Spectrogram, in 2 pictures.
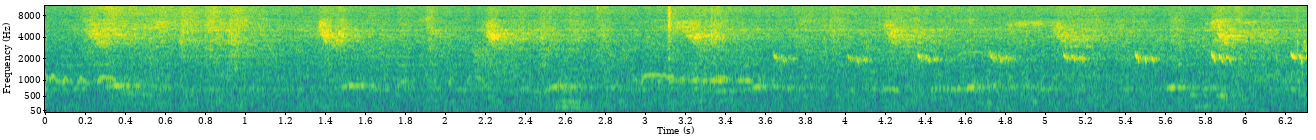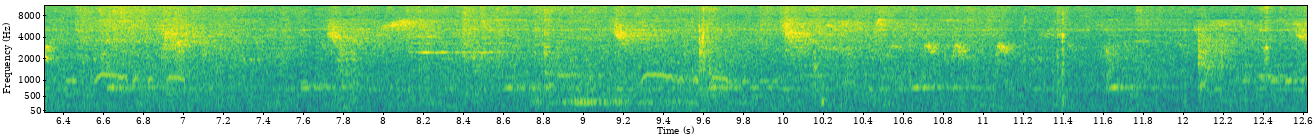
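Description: Faint outdoor birdsong: scattered short chirps and calls, with a quick even run of about seven small chirps roughly two seconds in.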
